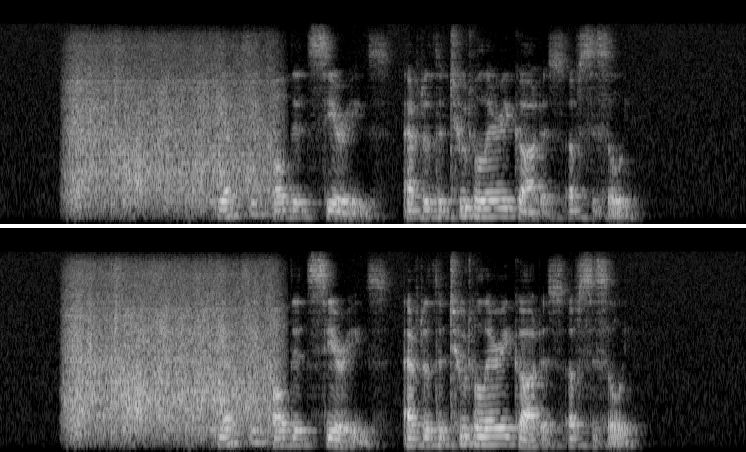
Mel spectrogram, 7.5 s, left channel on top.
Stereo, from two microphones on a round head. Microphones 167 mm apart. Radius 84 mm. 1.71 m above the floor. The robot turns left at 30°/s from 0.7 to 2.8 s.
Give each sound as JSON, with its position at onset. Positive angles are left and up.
{"t": 2.2, "sound": "a man speaking", "side_deg": -60, "distance_m": 2.5}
